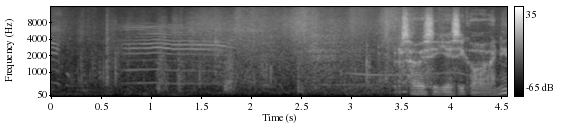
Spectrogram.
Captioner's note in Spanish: Llanto del bebé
